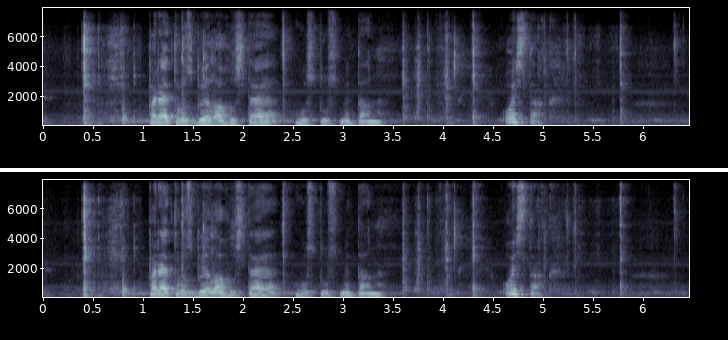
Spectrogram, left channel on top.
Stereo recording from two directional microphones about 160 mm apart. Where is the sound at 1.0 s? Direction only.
15° left (ahead or behind).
